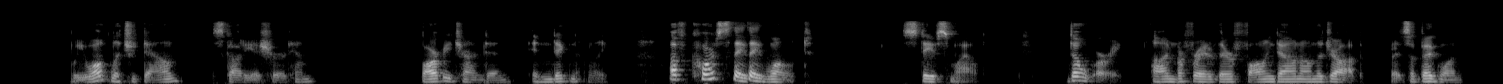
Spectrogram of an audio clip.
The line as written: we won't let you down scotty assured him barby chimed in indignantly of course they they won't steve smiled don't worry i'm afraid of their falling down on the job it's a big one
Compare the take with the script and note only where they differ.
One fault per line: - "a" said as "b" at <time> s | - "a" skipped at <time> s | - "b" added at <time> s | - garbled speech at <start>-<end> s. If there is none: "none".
none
